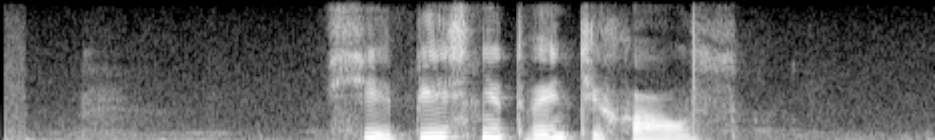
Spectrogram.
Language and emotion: Russian, neutral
